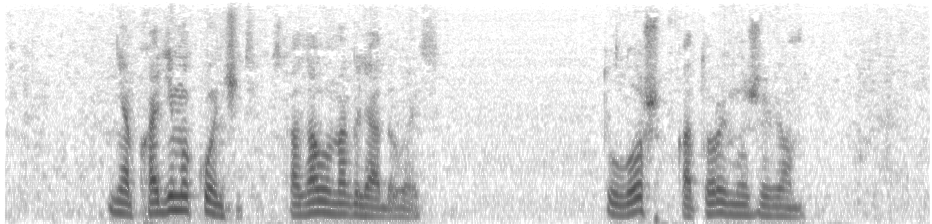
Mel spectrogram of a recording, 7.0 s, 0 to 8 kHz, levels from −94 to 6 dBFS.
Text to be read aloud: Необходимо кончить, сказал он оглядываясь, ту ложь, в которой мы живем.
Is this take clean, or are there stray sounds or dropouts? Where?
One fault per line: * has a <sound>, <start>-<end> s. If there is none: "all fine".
all fine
